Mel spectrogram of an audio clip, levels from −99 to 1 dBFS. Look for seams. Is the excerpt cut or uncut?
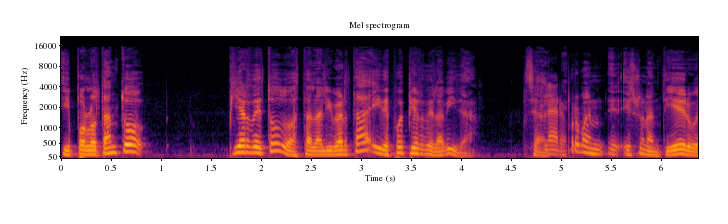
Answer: cut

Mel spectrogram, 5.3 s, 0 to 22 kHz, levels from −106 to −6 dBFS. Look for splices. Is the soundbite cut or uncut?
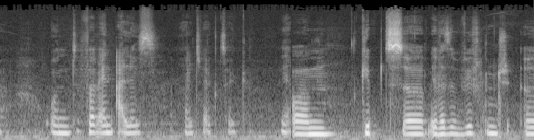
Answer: cut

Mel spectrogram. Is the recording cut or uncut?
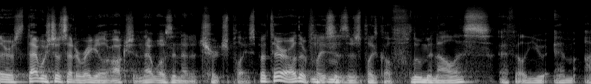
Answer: uncut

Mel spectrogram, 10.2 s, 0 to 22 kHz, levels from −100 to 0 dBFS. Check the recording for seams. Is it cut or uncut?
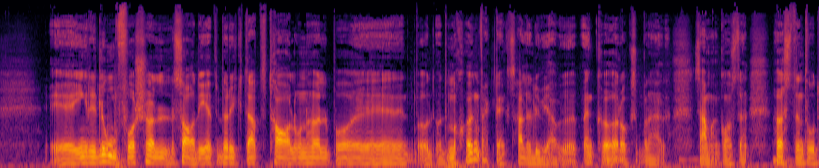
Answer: cut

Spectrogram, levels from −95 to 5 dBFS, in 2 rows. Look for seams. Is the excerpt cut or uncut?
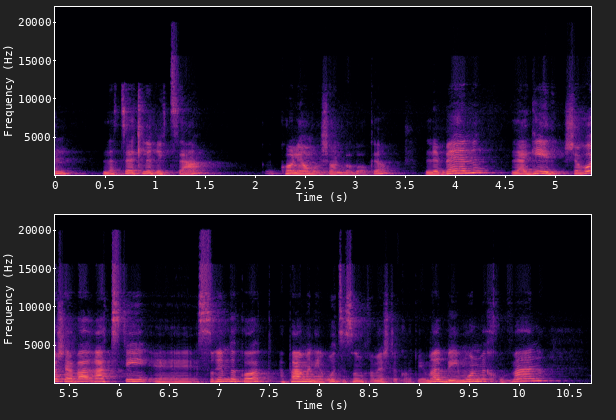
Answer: cut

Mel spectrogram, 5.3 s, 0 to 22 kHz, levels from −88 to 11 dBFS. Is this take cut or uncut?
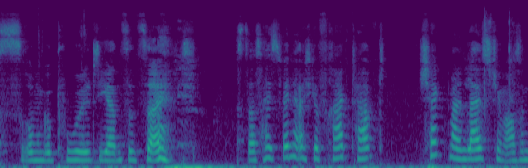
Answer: cut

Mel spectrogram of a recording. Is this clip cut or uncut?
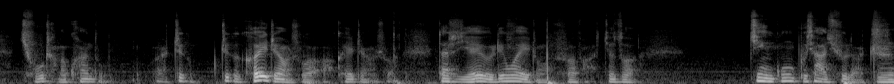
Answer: uncut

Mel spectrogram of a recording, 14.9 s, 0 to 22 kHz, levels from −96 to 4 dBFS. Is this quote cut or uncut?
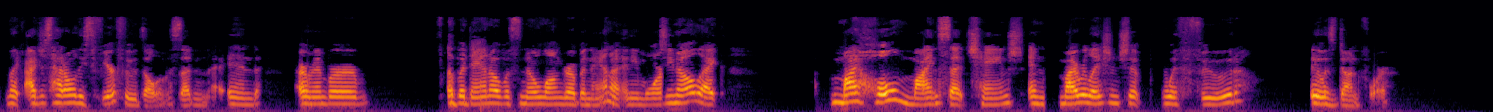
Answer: cut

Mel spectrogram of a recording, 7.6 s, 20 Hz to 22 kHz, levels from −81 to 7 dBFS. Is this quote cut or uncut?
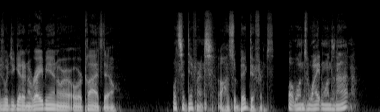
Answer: uncut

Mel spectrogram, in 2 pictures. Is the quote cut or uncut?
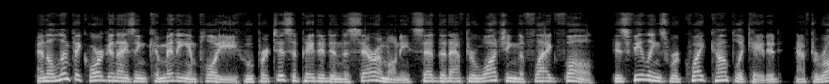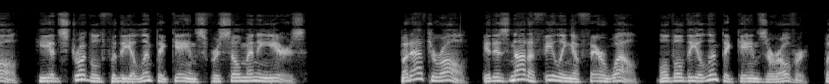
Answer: uncut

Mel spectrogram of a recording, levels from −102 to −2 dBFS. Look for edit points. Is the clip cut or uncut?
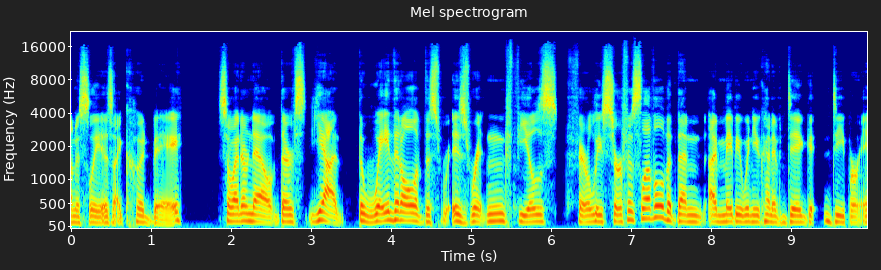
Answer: uncut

